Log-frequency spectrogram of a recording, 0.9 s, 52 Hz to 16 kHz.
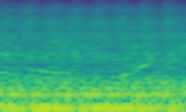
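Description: An Oliver 7302 gas tractor rolls past in a Fourth of July parade, its engine a steady, loud, close low rumble, with someone talking faintly over it.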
